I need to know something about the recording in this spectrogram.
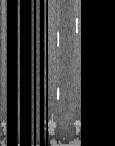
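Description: Near silence: the audio is cut almost to nothing, with only very faint short blips and a faint half-second sound about a second in.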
